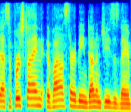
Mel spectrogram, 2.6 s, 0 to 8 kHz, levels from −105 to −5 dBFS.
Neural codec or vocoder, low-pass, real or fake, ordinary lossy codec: codec, 16 kHz, 0.5 kbps, X-Codec, HuBERT features, trained on LibriSpeech; 7.2 kHz; fake; MP3, 64 kbps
